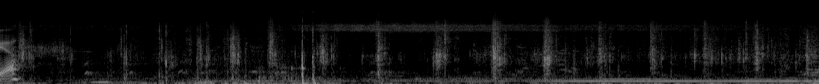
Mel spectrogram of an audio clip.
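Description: Footsteps walking along a concrete walkway, about two steps a second, with a steady low hum joining about five seconds in.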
